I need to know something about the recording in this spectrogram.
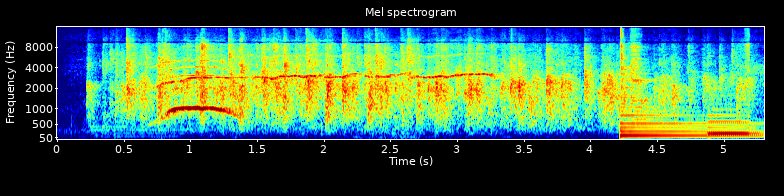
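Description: A crowd applauds steadily for several seconds, a dense wash of clapping with a few whistles or cheers on top, before musical chords come in near the end.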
